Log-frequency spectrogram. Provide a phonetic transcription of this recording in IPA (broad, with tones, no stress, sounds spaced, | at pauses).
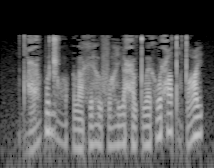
dˤ i̤˩ ʕ ɔ̤˥ p ɯ˥ d͡ʒ ɔ̤˧ | l a˩ x e˧ ɦ ɯ˩ f ɤ˧ ɦ iː˧ ħ ɯ˩ tʷ ɛː˧ x u˥ ħ ɛ˥ tˤ ṳ˩ tˤ iː˥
